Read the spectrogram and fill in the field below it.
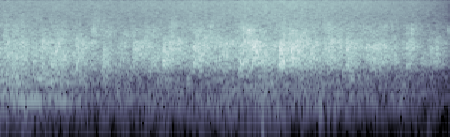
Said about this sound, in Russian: Аплодисменты журналу «Красная Бурда».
